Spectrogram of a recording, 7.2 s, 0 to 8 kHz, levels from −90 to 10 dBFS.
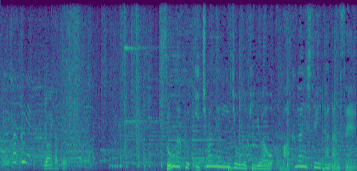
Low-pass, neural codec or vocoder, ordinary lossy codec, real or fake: none; none; none; real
